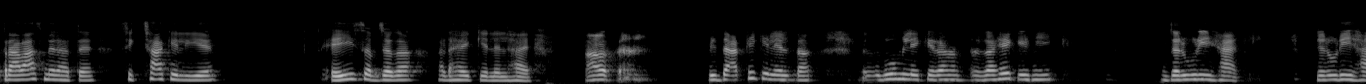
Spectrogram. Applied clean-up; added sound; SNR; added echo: neural mask model DeepFilterNet 3.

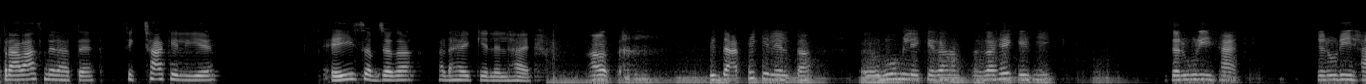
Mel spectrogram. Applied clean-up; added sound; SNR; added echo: neural mask model RNNoise.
